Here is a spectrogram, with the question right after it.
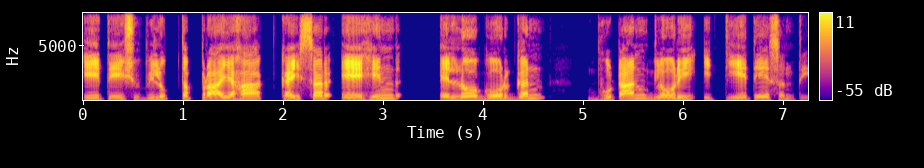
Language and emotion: Sanskrit, neutral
